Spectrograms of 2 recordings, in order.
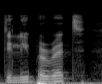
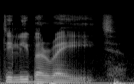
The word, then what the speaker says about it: deliberate: an adjective I'm sorry as an adjective deliberate as a verb deliberate you know pronunciation changes to consider carefully to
